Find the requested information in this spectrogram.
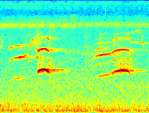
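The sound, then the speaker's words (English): A seagull calls in two short bursts of high, thin cries, faint over a quiet background. “What's that? It sounded like a seagull. I think it is a seagull.”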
